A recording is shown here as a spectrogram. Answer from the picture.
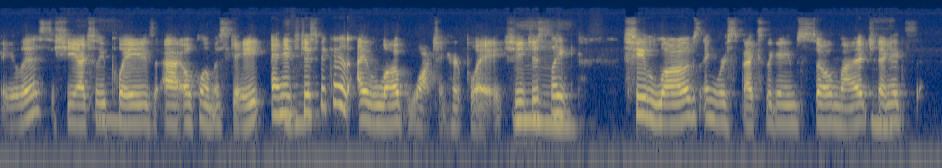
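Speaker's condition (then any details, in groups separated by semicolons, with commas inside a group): Cleft lip and palate, severe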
